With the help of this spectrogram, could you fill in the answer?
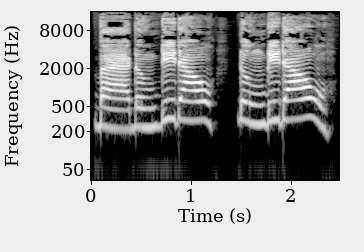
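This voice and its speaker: A woman's voice: high-pitched, a little slow, a bit bright, no echo, clean studio sound, pitched above the performer's own voice. A woman voicing a frightened young child who pleads with their grandmother. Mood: pleading. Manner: pleading, tearful-sounding.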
